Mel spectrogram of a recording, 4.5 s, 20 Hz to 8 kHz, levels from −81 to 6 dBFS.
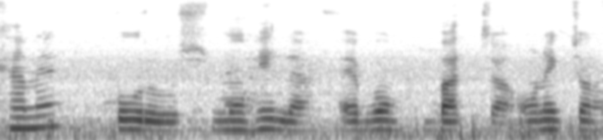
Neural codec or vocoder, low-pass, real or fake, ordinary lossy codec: none; none; real; none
